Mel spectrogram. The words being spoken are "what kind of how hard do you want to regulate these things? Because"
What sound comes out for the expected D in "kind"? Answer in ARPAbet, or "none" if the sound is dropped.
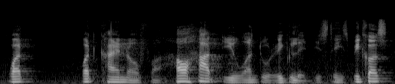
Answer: D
